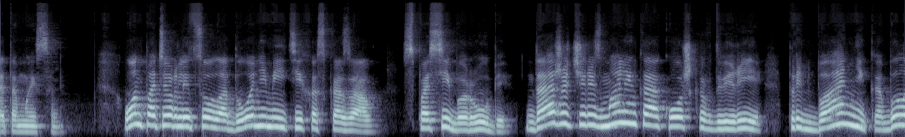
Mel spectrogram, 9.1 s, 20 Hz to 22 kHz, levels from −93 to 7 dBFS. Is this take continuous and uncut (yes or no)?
no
